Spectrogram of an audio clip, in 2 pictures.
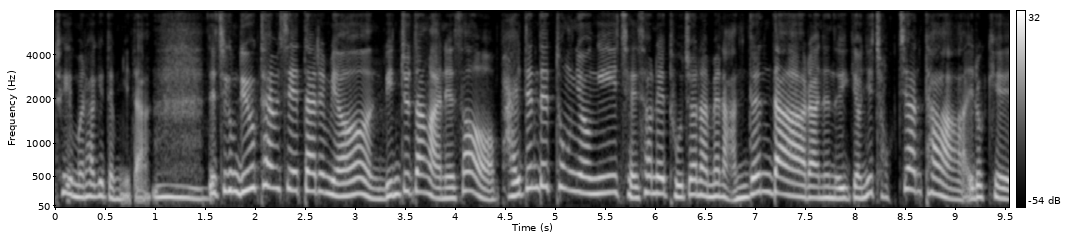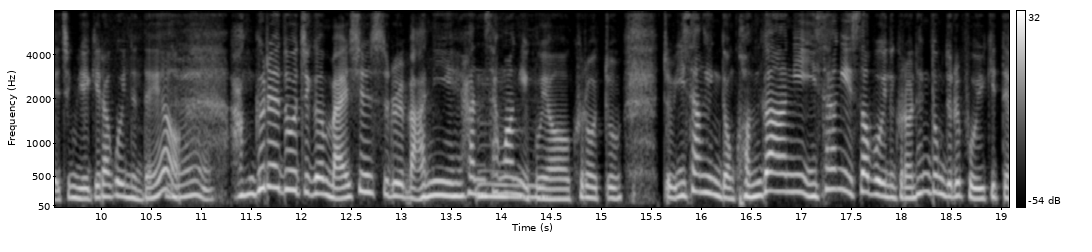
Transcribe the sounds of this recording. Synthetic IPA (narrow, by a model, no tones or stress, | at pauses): tʰɯimɯɭhaɡe̞dwe̞mɲḭda̰nde̞t͡ɕiɡɯmɲjujʌk̚tʰaims͈ʰɯe̞t͈aɾɯmjʌnmind͡ʑudaŋane̞sʰʌpaidɯnde̞tʰoŋɲʌŋit͡ɕe̞sʰʌne̞tod͡ʑʌnɦamjʌna̰ndwe̞ndaɾanɯnɯiɡjʌɲit͡ɕʌk̚t͡ɕ͈iantʰaḭɾʌkʰe̞t͡ɕiɡɯmje̞ɡiɯɭɦaɡoinːɯnde̞joaŋɡɯɾe̞dot͡ɕiɡɯmːaɭɕ͈ʰiɭs͈uɾɯɭmaɲiɦans̬ʰaŋɦwaŋiɡujokɯɾʌt͡ɕ͈omt͡ɕ͈omisʰaŋhe̞ŋdoŋkʌnɡaŋiːsʰaŋiːs͈ʌboinɯnkɯɾʌnhe̞ŋdoŋdɯɾɯɭpoiɡit͈e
